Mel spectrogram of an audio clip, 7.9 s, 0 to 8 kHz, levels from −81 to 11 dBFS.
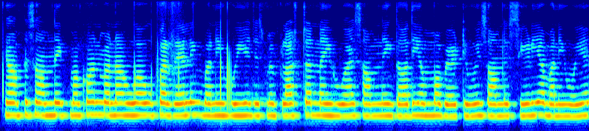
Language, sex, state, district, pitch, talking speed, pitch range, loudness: Hindi, female, Bihar, Vaishali, 245 Hz, 215 wpm, 240-250 Hz, -15 LUFS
